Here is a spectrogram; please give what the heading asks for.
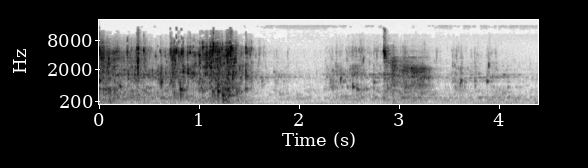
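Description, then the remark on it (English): Water trickles and burbles steadily, a stream with a louder gushing stretch at first that eases into softer splashing and dribbling. “we found water already. There it is, Nails. The stream, all right.”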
